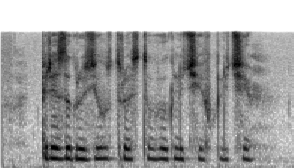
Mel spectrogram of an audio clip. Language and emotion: Russian, neutral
